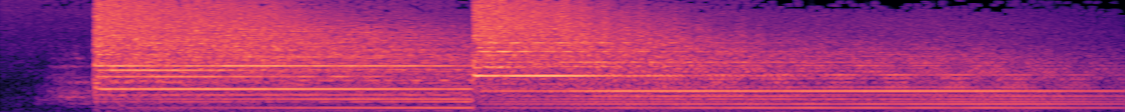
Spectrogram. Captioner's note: bell ringing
